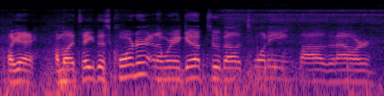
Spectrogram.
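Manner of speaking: talking into wind on a bike; riding outdoors in wind; wind noise. Real, not acted. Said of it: "Sorry for the wind noise".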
